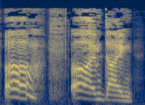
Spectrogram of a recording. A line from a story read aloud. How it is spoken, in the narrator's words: she moaned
